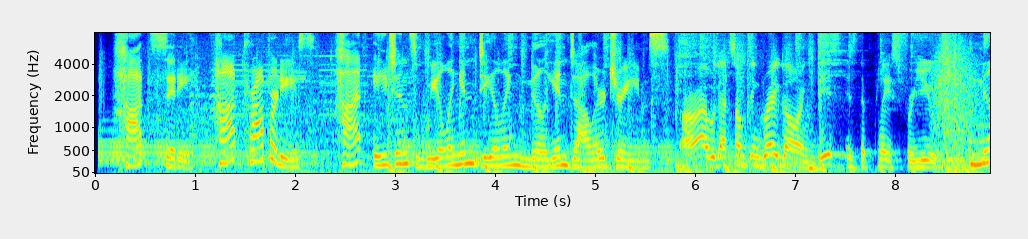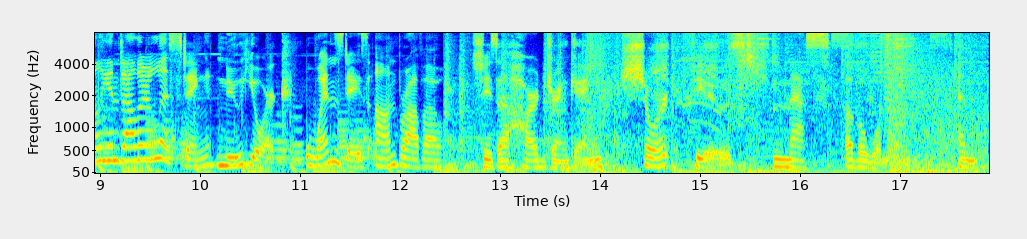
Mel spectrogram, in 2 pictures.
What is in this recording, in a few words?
Promo, voiceover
